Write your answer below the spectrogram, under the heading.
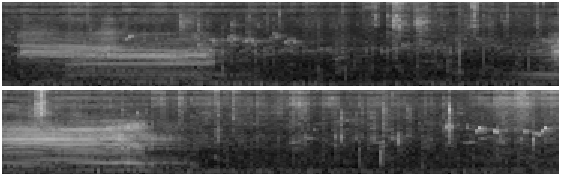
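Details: Tame cattle being herded in a rice field, lowing twice: a long moo of about a second, then a second moo after a pause of roughly two seconds, with faint rural background noise.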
